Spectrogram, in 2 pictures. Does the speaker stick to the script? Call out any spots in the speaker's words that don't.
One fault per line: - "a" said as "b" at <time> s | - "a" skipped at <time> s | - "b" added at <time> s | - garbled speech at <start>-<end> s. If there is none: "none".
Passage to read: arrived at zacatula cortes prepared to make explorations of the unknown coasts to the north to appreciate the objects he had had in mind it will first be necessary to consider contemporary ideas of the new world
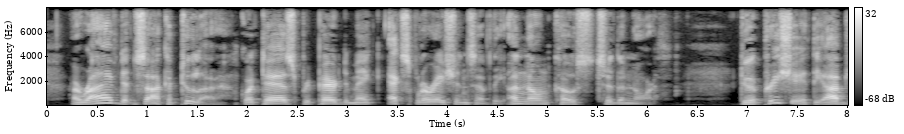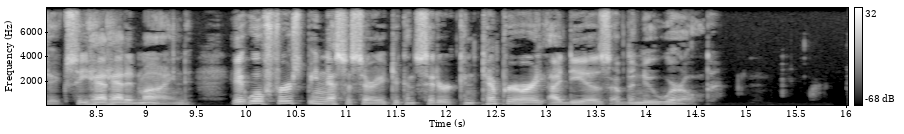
none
